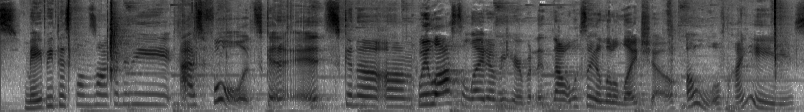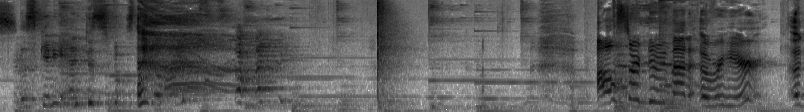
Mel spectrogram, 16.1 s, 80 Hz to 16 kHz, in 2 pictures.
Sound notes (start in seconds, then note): 10.6 both laugh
